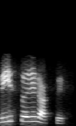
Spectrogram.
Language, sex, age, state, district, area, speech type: Marathi, female, 18-30, Maharashtra, Nanded, rural, conversation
